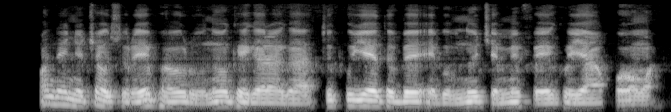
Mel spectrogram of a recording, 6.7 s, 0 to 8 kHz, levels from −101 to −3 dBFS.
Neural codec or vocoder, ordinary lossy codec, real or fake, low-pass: none; none; real; 7.2 kHz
